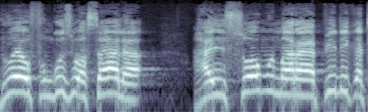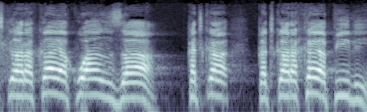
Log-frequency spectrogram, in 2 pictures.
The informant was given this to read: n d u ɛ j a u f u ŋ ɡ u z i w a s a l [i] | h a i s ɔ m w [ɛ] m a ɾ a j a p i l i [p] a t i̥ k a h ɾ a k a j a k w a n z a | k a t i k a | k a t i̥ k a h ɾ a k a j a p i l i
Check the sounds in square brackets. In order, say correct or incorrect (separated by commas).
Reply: incorrect, incorrect, incorrect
